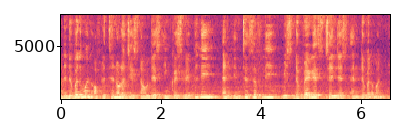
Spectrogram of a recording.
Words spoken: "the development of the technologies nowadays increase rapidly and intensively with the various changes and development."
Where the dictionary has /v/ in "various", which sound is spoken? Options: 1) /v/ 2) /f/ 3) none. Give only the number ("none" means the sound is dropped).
1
